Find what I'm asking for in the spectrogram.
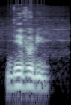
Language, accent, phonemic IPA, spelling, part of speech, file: French, France, /de.vɔ.ly/, dévolu, adjective, LL-Q150 (fra)-dévolu.wav
- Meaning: 1. devolved (to) 2. reserved (for)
